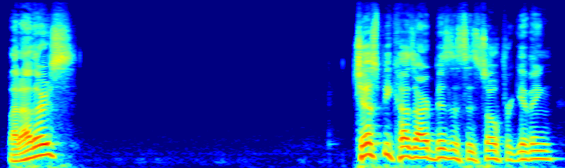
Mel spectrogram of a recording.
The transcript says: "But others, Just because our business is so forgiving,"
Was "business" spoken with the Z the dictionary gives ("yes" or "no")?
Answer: yes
